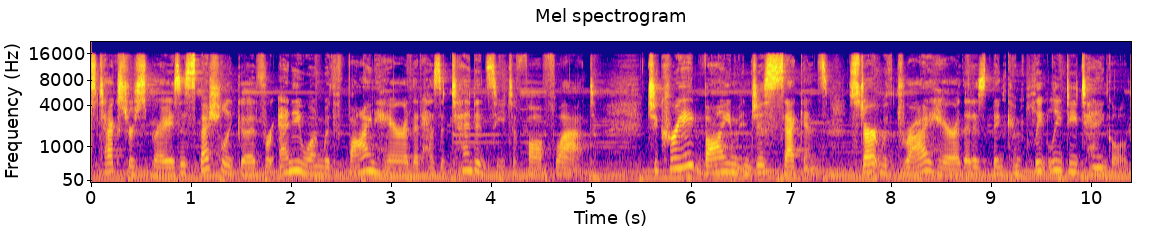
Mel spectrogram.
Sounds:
Music, Speech

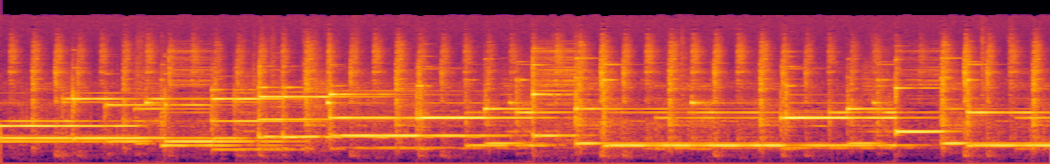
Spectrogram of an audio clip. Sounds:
playing marimba, xylophone, Glockenspiel, Mallet percussion

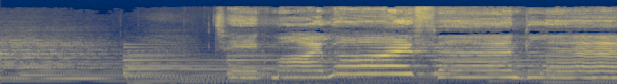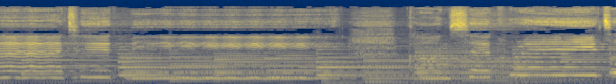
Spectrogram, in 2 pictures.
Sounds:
Music

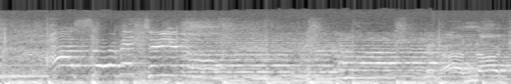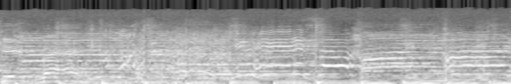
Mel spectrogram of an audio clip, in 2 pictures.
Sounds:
Music

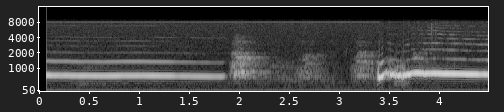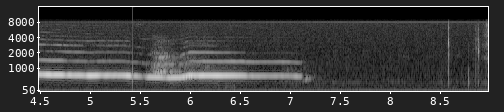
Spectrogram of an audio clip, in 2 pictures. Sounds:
pets, Dog, Animal, Bark

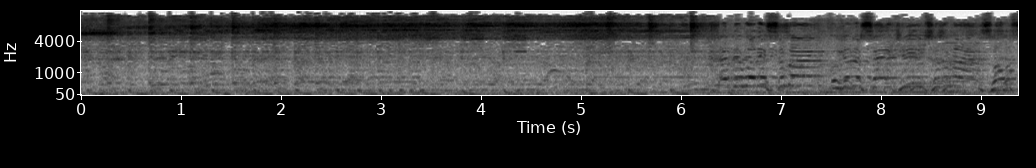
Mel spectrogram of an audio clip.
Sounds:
Music, Speech

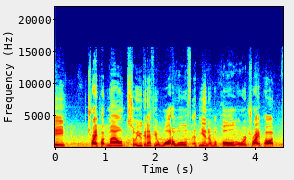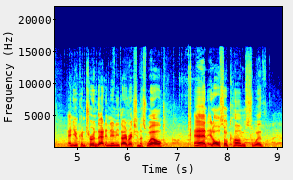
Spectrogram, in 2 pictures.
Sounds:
Speech

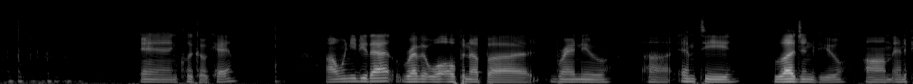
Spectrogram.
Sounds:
Speech

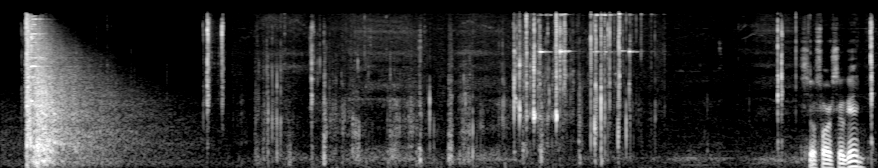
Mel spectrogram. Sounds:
Gunshot

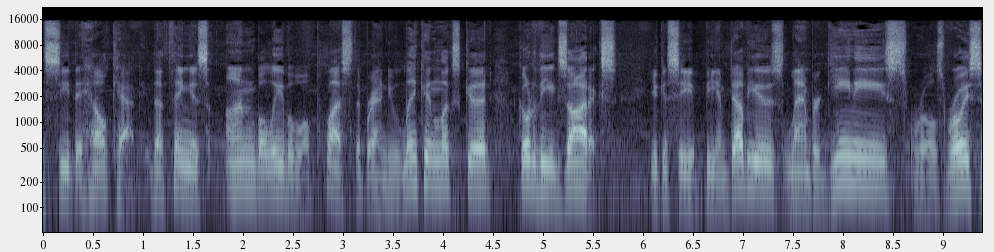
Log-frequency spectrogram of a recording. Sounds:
Speech

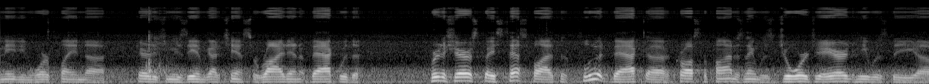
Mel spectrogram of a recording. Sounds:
Speech

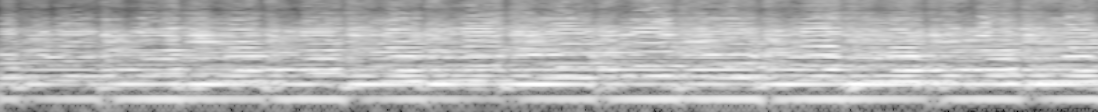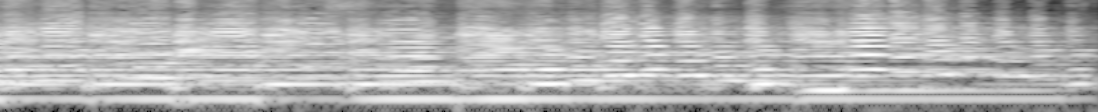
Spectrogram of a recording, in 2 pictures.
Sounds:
Bowed string instrument, Cello, Music

